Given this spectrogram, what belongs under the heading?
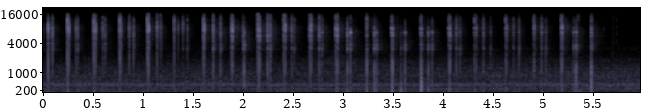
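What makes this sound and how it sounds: A filled plastic Jolly Rancher aroma beads jar is held up and tapped and scratched with long acrylic nails. About 39 quick, sharp, bright clicks and scratches come in an uneven rhythm, each dying away almost instantly, over a faint steady low hum.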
